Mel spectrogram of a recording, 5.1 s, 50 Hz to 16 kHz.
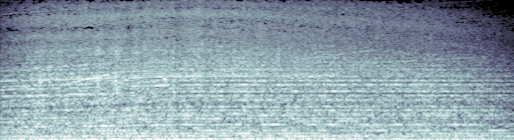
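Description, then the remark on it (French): A 2025 BMW Neue Class prototype car produces a loud, steady, droning hum rich in layered tones, sustained evenly for several seconds and fading slightly at the end, with no talking. “C'est le son du prototype de la BMW Neue Class modèle 2025.”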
